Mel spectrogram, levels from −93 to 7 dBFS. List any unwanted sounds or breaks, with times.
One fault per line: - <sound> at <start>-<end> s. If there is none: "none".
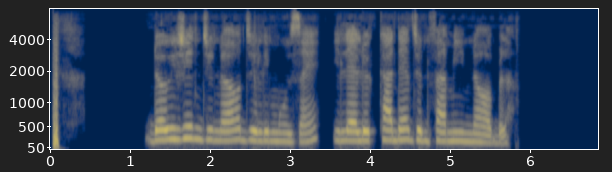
none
